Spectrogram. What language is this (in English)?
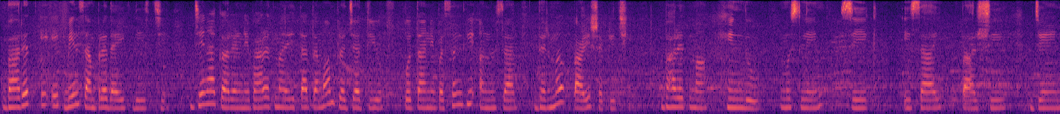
Gujarati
